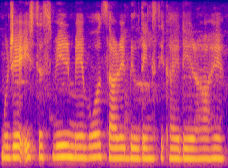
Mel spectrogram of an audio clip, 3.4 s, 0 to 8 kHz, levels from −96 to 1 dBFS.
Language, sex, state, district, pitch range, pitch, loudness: Hindi, female, Arunachal Pradesh, Lower Dibang Valley, 180-200 Hz, 185 Hz, -15 LUFS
